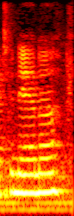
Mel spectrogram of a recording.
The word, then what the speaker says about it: Tanana: There's the Tanana and the Nanana. And, so some people call it the Tanana. Yeah, Tanana.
